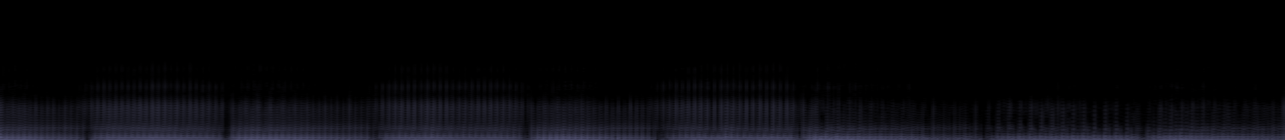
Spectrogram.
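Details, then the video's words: Continuous low purring of a cat, deep buzzing rumble rising and falling with its breathing, each phase lasting about one second, slightly softer and less regular toward the end. "Ronronnement d'un chat pour s'endormir / Purring of a cat to fall asleep"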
